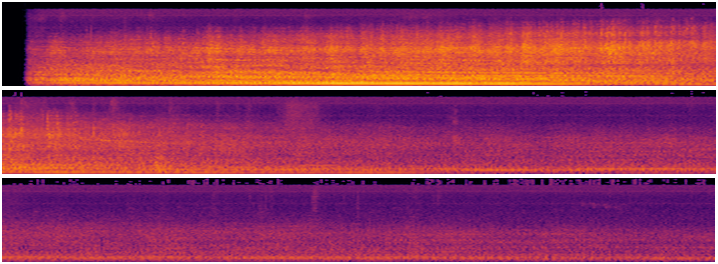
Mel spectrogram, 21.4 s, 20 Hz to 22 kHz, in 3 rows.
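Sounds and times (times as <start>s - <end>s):
historic propeller aircraft roaring overhead: 0.2s - 21.3s.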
